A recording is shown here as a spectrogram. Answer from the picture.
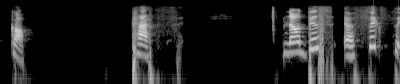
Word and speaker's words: tasse: like you want to say a cup, and you want to show that this cup is a female, so we have tas. You don't pronounce that e.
